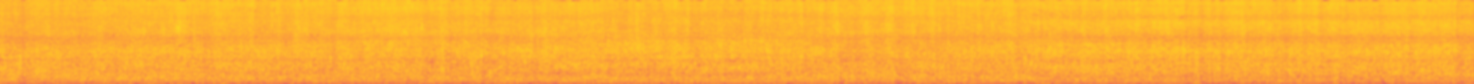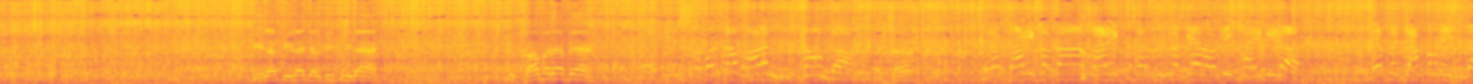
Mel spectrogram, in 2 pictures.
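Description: Water gushes loudly from a pipe and splashes into a pool.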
